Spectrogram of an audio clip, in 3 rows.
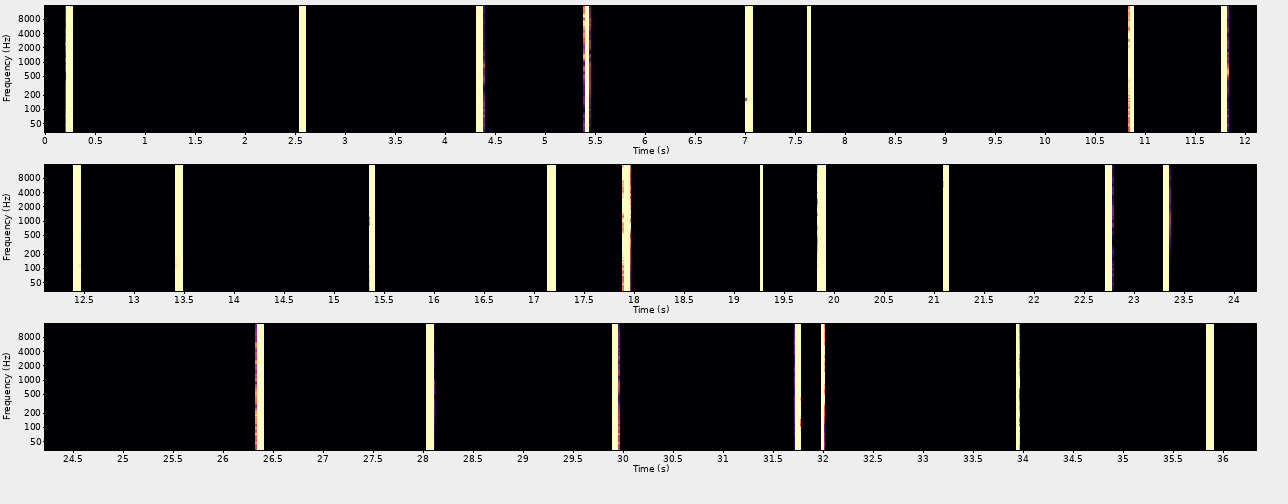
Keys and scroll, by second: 6.3 shift+g.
